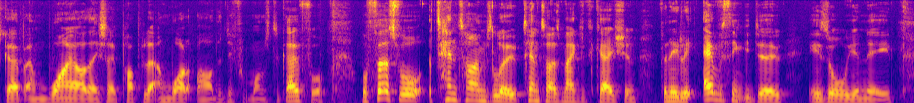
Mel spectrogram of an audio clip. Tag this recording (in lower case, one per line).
speech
